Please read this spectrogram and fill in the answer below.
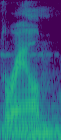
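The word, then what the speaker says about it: Greham: I guess I guess the name is actually technically pronounced Graham but do you know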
